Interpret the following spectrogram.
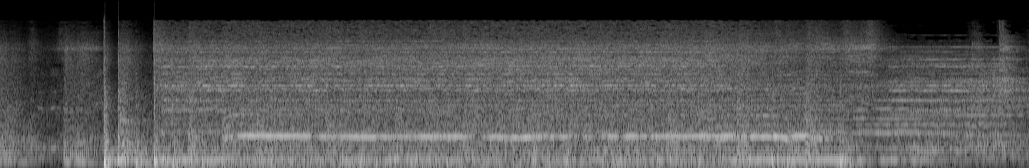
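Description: Drum kit played hard with cymbals washing, under a steady sustained tone from an electronic keyboard, in a short soundcheck burst. It starts with a loud hit about a second in and stops shortly before the end, the cymbals ringing out.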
